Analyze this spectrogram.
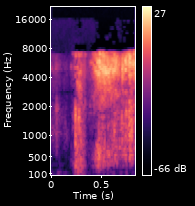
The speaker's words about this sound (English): Sorry, I'm just blowing my nose, sorry, honestly.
